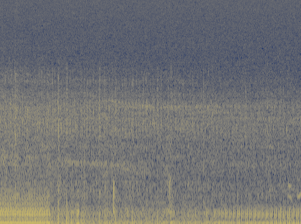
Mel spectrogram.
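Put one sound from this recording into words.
A Moto Guzzi Stelvio transverse V-twin motorcycle rolls off the throttle and slows.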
